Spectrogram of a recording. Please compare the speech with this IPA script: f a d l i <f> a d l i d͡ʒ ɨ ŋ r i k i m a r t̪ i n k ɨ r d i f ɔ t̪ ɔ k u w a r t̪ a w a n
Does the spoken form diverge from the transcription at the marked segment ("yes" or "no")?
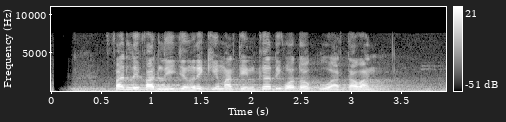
no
